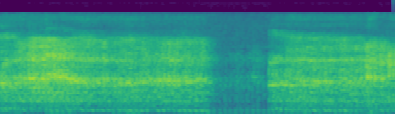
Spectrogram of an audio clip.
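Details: Lakeland Terriers from New Zealand playing tug of war, a steady harsh growl sustained for two seconds, a short pause, then the growling resumes just as gritty and dense.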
